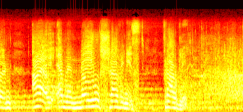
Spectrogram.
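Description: An elderly woman sings into a microphone.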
